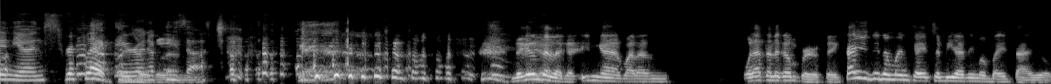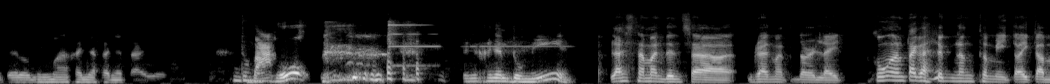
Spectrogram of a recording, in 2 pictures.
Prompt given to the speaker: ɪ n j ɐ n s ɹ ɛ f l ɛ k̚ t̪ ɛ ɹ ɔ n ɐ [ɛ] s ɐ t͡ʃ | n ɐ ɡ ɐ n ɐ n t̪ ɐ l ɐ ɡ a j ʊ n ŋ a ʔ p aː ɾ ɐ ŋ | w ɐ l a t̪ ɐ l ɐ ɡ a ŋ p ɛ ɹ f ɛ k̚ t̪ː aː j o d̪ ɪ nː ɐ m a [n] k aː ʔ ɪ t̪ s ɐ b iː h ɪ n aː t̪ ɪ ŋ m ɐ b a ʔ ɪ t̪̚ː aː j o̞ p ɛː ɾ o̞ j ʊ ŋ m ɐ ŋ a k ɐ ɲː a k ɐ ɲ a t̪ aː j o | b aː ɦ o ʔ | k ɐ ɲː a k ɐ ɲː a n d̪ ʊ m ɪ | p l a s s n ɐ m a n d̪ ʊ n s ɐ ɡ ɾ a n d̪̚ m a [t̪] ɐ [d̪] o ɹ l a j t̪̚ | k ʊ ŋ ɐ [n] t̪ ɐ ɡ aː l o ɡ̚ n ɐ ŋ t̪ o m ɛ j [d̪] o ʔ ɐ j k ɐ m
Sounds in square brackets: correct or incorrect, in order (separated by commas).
incorrect, correct, correct, correct, incorrect, incorrect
